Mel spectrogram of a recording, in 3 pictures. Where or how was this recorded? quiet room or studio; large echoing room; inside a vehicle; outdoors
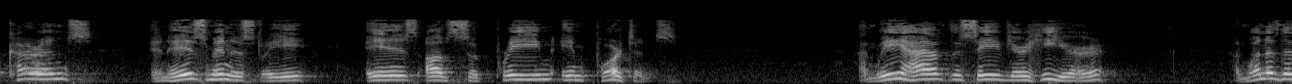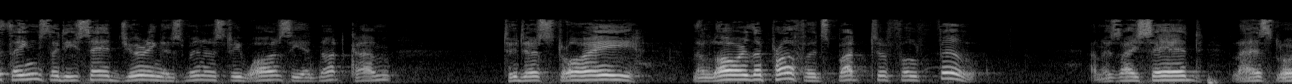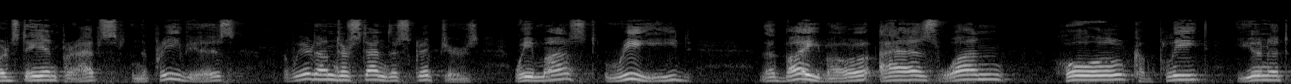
large echoing room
